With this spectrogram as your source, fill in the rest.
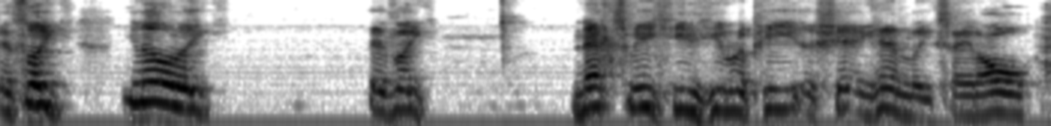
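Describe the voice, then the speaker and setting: An animated, high-pitched man at a fairly slow pace, with ordinary pitch variation. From Ireland, south Dublin. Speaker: livestreamer, wrestling commentator. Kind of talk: casual livestream rant. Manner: animated, repetitive.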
